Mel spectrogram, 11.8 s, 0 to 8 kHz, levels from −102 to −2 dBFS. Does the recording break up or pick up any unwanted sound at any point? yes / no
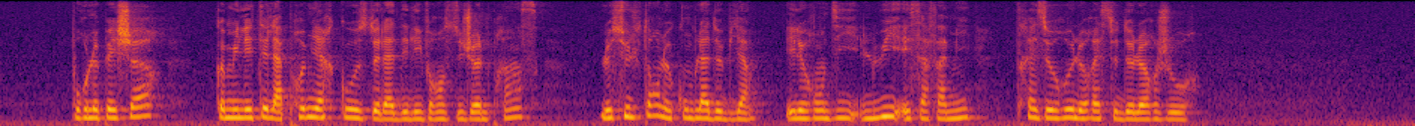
no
